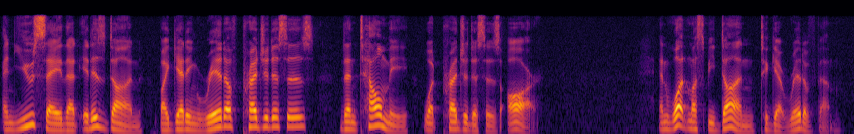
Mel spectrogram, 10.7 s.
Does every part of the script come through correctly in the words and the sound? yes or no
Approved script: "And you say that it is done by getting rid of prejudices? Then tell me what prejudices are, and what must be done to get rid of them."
yes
